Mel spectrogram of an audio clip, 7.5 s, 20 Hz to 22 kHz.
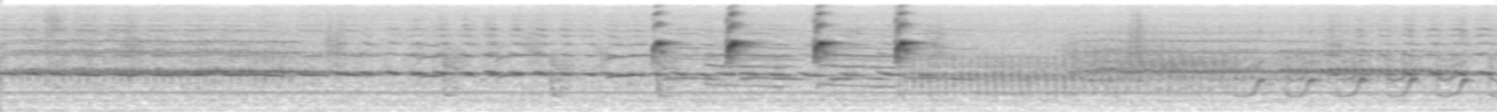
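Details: Young Malinois Waterslager canaries from 2016: a sustained rolling trill, then four sharp high notes in quick succession, followed by soft looping, bubbling water-like notes at mid pitch over a constant low hum.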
